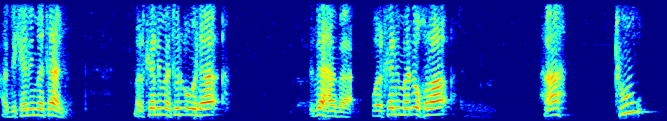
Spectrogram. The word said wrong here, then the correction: تاء: ولا تاء التان ولا تاء الفاعل؟ تاء. أنا قلت تو، نقول تاء.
